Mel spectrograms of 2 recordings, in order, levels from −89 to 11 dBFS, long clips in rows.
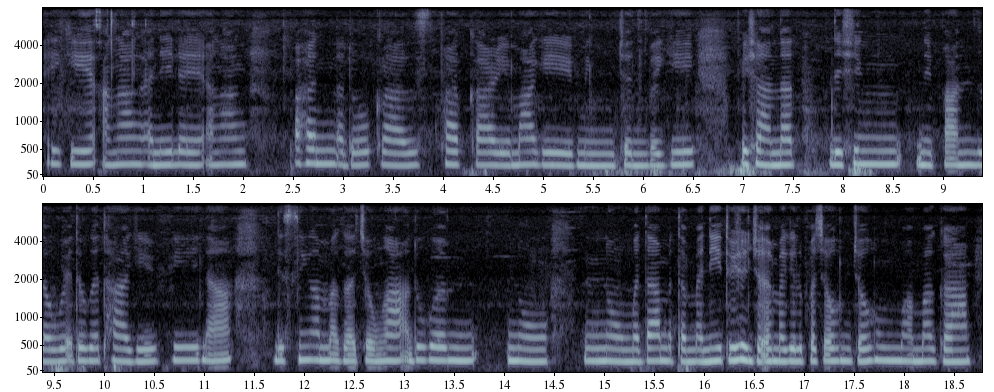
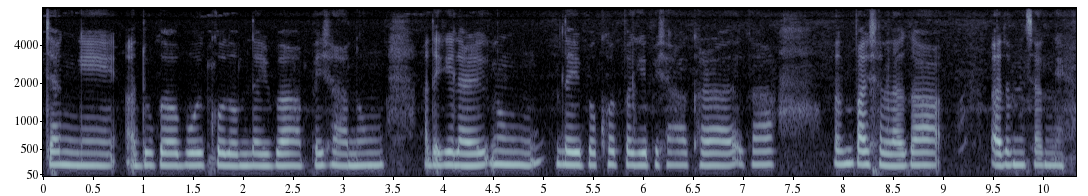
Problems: background sounds at intervals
